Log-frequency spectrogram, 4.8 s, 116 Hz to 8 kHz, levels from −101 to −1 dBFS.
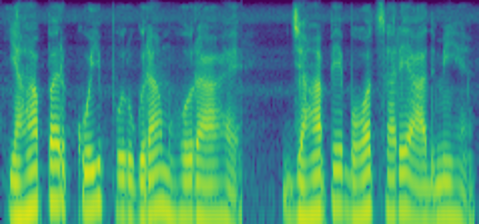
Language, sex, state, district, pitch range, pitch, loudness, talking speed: Hindi, male, Jharkhand, Deoghar, 125-155 Hz, 135 Hz, -16 LUFS, 165 wpm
